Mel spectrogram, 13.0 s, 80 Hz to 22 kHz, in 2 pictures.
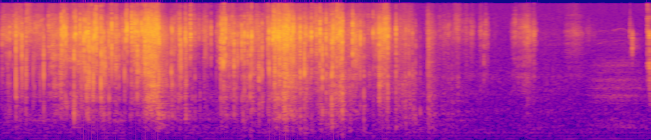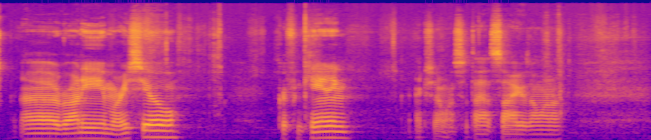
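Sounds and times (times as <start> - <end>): foil wrapper crinkling: 0.0 - 4.9.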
